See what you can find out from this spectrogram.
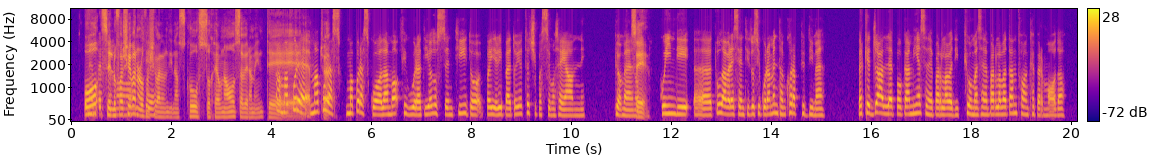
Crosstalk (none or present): present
